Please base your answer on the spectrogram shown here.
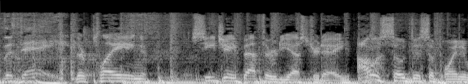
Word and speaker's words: Beathard: And then the guy says Beathard.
